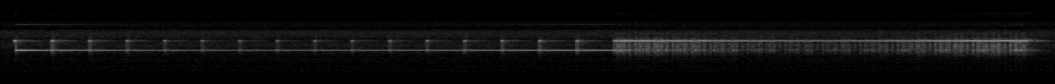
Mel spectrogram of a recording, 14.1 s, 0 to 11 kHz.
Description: Weather fax (radiofax), 120 lines a minute, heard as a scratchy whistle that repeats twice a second, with radio static, fading and room echo.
